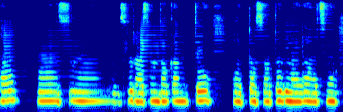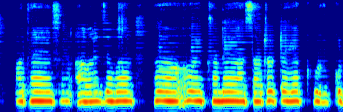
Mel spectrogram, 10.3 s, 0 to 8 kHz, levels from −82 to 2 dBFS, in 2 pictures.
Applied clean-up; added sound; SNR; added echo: neural mask model DeepFilterNet 3.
